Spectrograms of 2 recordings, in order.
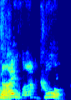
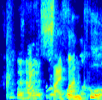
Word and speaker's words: siphuncle: We're going to break it down. It's 3 syllables. So sigh, fun, cool. Fun, So it's cool. Sci-fun, cool. Sci-fun, cool. Okay, now everyone together. Sci-fun, cool.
